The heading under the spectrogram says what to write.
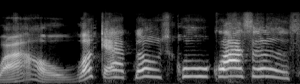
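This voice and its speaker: A put-on character voice, squeaky and thin. The pitch sits extremely high. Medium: read story.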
